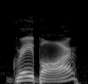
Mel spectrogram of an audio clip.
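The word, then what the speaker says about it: Greybar: becomes a habit but I understand now it's gry bar it's m MRI and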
